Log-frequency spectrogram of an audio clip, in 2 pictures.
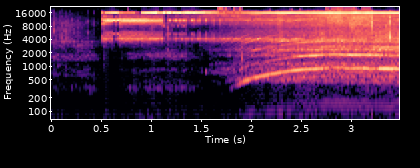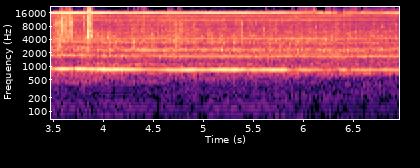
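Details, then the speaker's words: New 750 W water transfer pump at first start: motor spins up with a rising tone, then settles into a steady high whine; unusual start-up noise, owner unsure and guesses a priming mode. "ਮੈਨੂੰ ਨਹੀਂ ਪਤਾ ਕਿ ਇਹ ਸਭ ਕੀ ਸੀ। ਹੋ ਸਕਦਾ ਹੈ ਕਿ ਇਹ ਇੱਕ ਪ੍ਰਾਈਮਿੰਗ ਮੋਡ ਸੀ।"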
